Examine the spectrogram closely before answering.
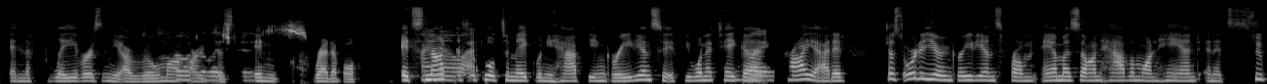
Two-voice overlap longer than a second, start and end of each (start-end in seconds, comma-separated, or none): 1.4-3.1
